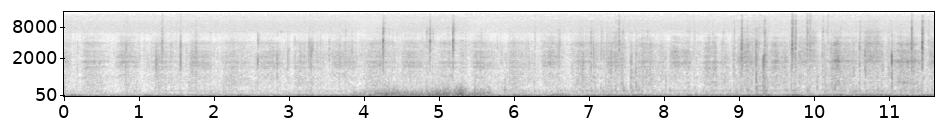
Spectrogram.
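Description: Mountain bike tyres roll and crunch over a dirt trail.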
